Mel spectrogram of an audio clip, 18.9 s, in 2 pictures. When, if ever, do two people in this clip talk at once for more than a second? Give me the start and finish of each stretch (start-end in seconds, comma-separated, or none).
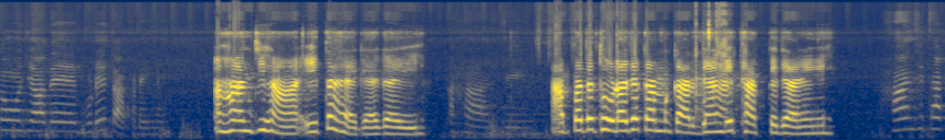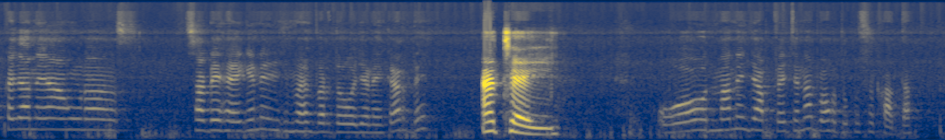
none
